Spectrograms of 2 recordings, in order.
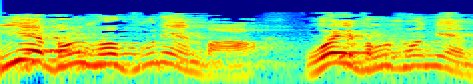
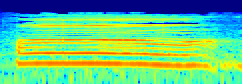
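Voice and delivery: usual speaking voice

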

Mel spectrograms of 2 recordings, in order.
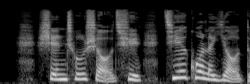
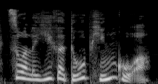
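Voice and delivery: ordinary delivery, nothing marked

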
